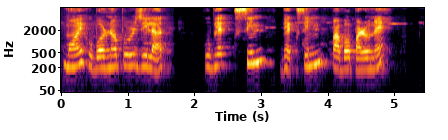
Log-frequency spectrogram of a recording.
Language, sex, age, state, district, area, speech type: Assamese, female, 45-60, Assam, Dibrugarh, urban, read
